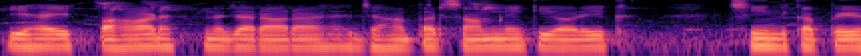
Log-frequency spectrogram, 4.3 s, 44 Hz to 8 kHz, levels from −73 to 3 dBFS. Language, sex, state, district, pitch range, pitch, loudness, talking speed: Hindi, male, Uttar Pradesh, Lalitpur, 105-110 Hz, 110 Hz, -19 LUFS, 220 wpm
